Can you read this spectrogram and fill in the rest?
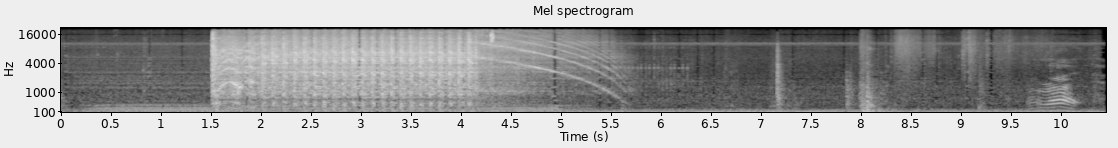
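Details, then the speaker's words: V8 with misfiring cylinders and fuel-wet spark plugs, cranked for a compression test. The starter turns evenly at about 3.5 beats a second with no lazy beats. The gauge reads 150 psi, which is good; spark and injector pulse are present, so fouled plugs are suspected. "see what we got we got a hundred and fifty pounds that's good we found out we did have good compression on those misfiring cylinders"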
